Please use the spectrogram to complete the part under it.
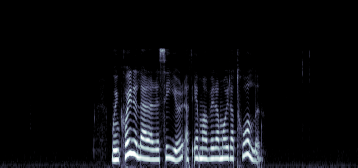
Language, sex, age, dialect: Faroese, female, 36-60, Norðurstreymoy/Eysturoy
